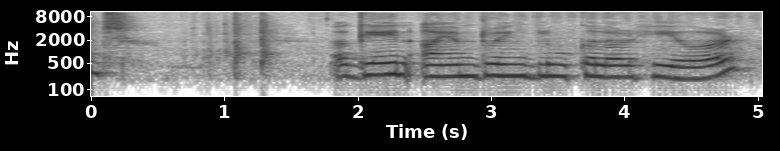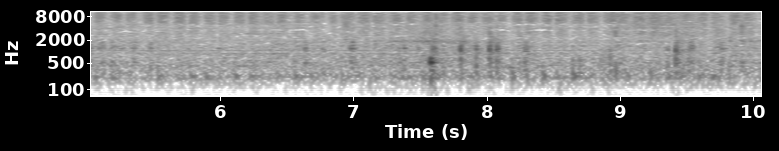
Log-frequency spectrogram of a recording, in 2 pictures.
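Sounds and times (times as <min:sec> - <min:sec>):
crayon scratching on paper: 0:02.5 - 0:10.0.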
